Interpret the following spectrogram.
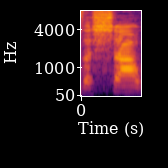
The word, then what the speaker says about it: Asha: So she is Asha. We are the Ashans, mispronounced Asians, right?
